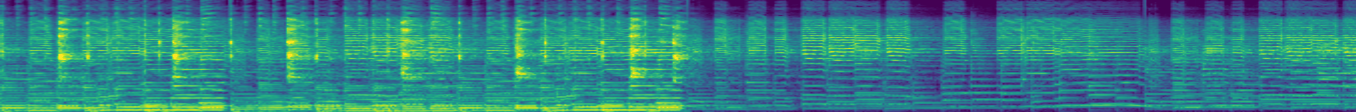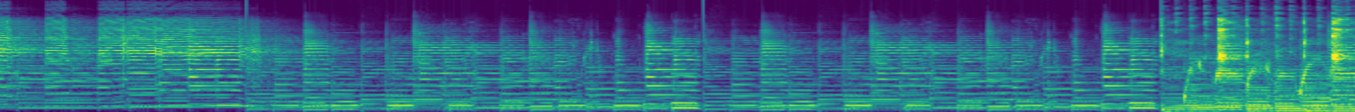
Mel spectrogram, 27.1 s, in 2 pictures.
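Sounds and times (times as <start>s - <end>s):
bass: 0.0s - 7.2s, 16.1s - 27.1s.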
